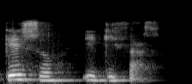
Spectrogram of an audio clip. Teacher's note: representa el fonema oclusivo velar sordo de queso y quizás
